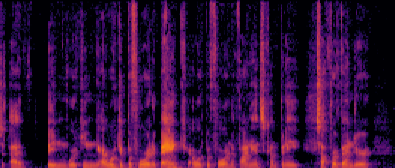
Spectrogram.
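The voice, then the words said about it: Slight Chicago South Side accent. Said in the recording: “Originally, I'm from USA, from the Chicago South Side, so you might hear a little bit of my accent.”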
